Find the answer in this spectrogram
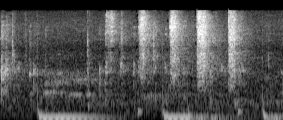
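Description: A pump-spray face mist bottle spritzed several times in quick succession, each spray a short hiss, with a couple of low handling thumps. Faint music plays underneath.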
